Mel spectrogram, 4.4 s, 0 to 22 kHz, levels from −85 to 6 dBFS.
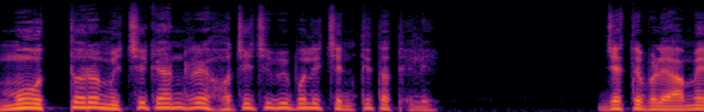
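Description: No technical faults can be heard anywhere in the recording.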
